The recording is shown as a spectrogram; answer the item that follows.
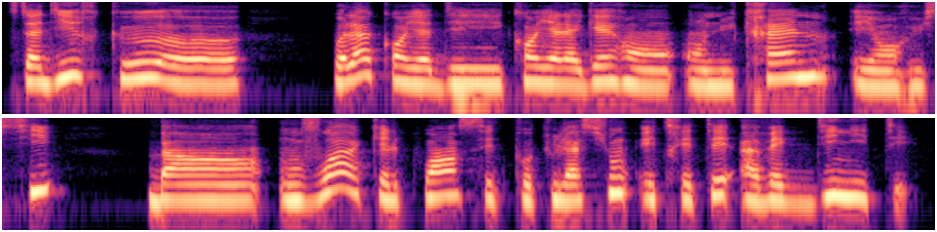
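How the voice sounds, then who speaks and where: A woman in her thirties from Congo whose first language is Swahili, speaking earnestly in an interview with many hesitant pauses. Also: medium pitch, no room sound. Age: 30s. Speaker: guest activist. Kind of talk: interview conversation.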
